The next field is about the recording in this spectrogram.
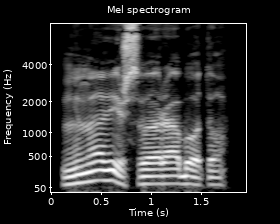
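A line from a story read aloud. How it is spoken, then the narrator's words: Grumbling young man. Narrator (Russian): ворчал парень лет 20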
